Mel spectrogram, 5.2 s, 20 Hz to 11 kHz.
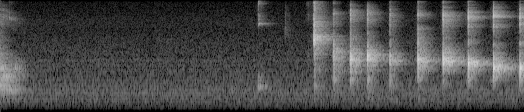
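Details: A talking pet African grey parrot, recorded 14 September 2024, makes a brief sound, pauses, then plays "whoop", giving a quick run of about eleven falling "whoop" notes, roughly four per second, in a quiet room.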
